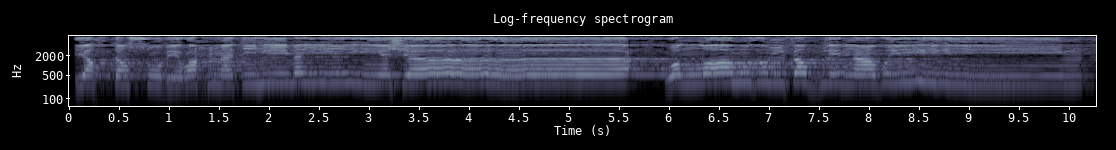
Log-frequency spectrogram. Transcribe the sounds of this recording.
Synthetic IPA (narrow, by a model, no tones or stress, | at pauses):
jɑxt̪ɑsˤːʊbɪɾˤɑħmat̪ɪhɪmanjaʃaː | ʕ | wɑlːɑːhʊðʊlfaðˤlɪlʕɑðˤi | m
